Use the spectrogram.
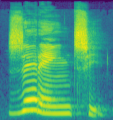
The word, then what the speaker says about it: gerente: Lembre-se que a vogal E é pronunciada como I em final de palavras.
